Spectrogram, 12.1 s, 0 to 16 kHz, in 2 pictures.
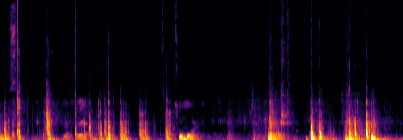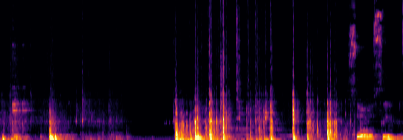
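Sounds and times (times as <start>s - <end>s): bottles and cans clinking: 3.5s - 7.9s, 8.6s - 11.5s.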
